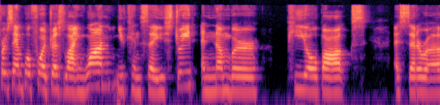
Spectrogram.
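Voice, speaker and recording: A woman with a Vietnamese accent, a bright, sharp tone, monotone, flat intonation, a moderate pace and big swings in loudness against a quiet background. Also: medium pitch for a woman. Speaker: UX and accessibility practitioner. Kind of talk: conference talk.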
